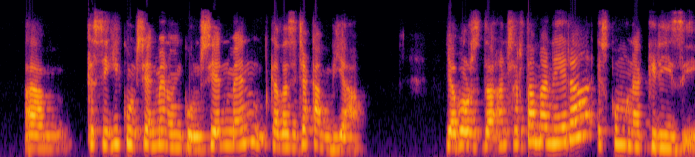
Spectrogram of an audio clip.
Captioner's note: continues speaking in Catalan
